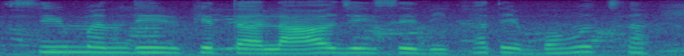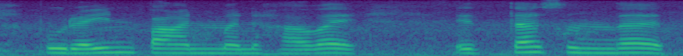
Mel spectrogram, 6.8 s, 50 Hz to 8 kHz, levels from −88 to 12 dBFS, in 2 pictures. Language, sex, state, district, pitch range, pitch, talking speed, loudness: Hindi, female, Chhattisgarh, Kabirdham, 220-255 Hz, 235 Hz, 130 wpm, -25 LUFS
